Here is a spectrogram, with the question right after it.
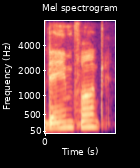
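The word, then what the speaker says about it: Dâm-Funk: Dom Funk? – Yes, Dom Funk is on there. – From Stone's Throw? – Yep. – Yeah, because like, I... – It's actually pronounced Dame Funk.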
